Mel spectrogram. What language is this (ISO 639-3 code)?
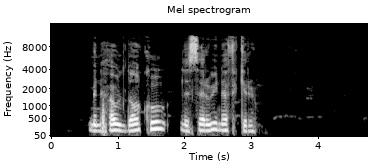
kur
